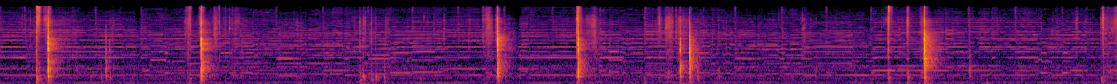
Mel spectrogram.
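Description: A knife slices hard-boiled eggs on a cutting board during pickled-egg prep, giving sharp, irregular chops with pauses between them, close and fairly loud against a quiet room.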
